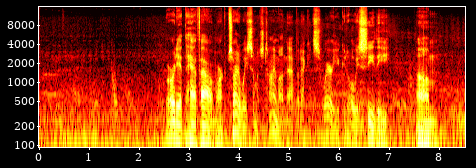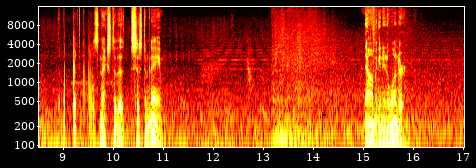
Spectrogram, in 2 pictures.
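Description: A spaceship engine rumbles and roars steadily.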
